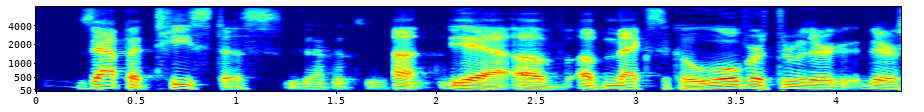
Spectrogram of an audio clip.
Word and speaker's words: Zapatistas: same thing with his a pistas of Mexico and I'm saying the name wrong zapatistas yeah of Mexico overthrew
